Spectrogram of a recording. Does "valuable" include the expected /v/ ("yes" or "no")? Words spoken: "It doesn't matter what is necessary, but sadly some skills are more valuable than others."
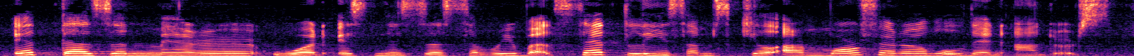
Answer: no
